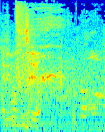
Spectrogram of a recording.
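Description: A person's voice making wordless sounds that slide up and down in pitch, mostly in the first second or so, over steady outdoor background noise.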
